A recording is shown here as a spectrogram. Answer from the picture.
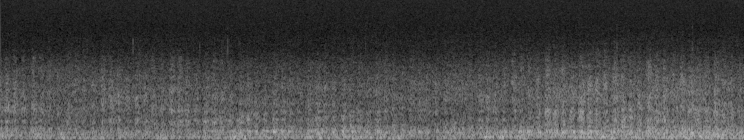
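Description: A train running in the distance: a steady, even rumble of locomotive and coaches on the rails, growing a little louder in the second half.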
